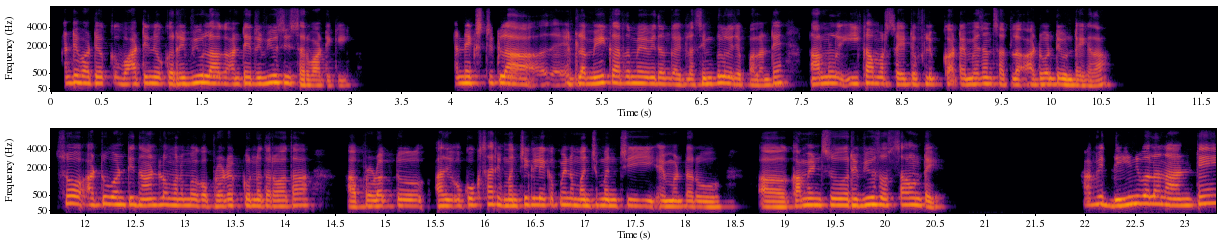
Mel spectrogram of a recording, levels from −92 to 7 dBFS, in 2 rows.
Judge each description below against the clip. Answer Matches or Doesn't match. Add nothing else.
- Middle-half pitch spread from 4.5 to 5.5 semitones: Doesn't match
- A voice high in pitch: Doesn't match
